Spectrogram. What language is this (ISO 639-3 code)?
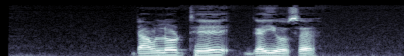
mki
